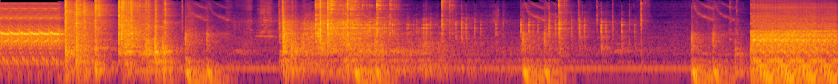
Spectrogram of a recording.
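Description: Williams Gorgar pinball machine in play, its electronic sound board firing a string of synthesized effects: sudden noise bursts, a high steady tone in the first half second, and several low tones that drop in pitch, one every second or two.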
